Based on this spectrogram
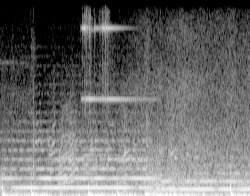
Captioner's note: bicycle bell rings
